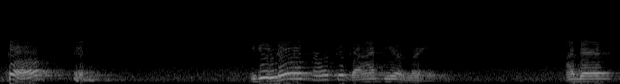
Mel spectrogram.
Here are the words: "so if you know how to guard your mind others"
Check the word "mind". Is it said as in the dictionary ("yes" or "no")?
no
